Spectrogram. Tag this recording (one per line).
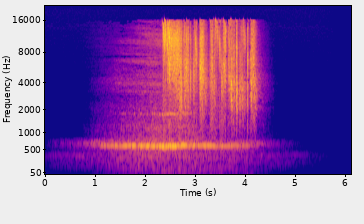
fantasy
mechanism
portal
sci-fi
sparks
transporter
